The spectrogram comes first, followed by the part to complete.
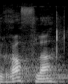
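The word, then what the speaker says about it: غفلة: famously referred to as rafla the GH sound is pronounced roughly like the French R it's a kind of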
